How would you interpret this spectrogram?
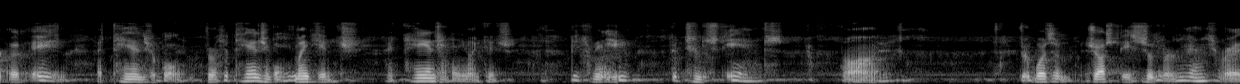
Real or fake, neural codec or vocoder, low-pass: fake; autoencoder, 22.05 kHz, a latent of 192 numbers a frame, VITS, trained on one speaker; 7.2 kHz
